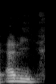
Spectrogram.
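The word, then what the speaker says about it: AMI: Which by the way is pronounced the French way, EMI. EMI, okay.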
